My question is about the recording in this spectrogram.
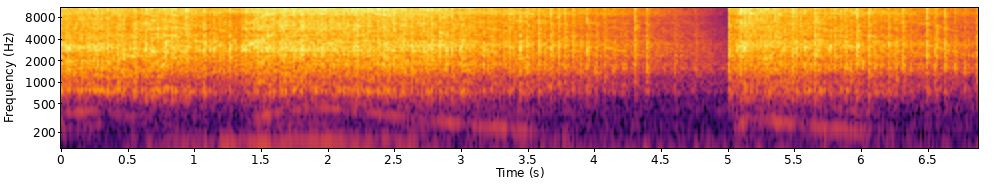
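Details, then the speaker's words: Makita 4329 jigsaw with gearbox knock, after reassembly: motor screams at full speed with uneven knocking throughout, still knocking; a bent part may need straightening, suspected from worn gear and loose pins. "равно стук Вот это уже дорого сейчас Я не знаю как это надо куда-то нести куда-то выпрямлять"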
